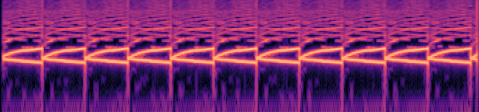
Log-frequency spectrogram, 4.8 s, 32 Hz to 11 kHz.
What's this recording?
003 - Invasion Alarm
A multi-function siren alarm sound that sounds a bit like a security alarm or an emergency alarm. It can fit pretty well in anothers situations too, like a submarine, a spaceship, a sci-fi laboratory, etcetera.
Made in a samsung cell phone, using looper app, and my voice and body noises.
